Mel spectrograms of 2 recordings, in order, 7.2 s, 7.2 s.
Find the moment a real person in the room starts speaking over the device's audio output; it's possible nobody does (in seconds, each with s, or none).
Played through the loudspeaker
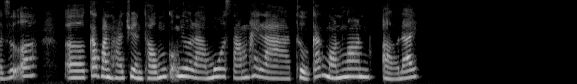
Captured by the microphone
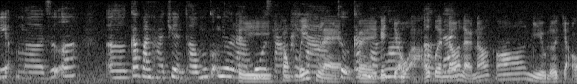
2.9 s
